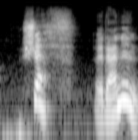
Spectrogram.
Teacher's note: 이렇게 단어 속에서 ch가 취나 크 발음이 아니라 쉬 발음이 나는 경우는 비교적 적은데요. 보통 원어가 프랑스어에서 온 단어에서 이 ch가 쉬의 소리가 납니다.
